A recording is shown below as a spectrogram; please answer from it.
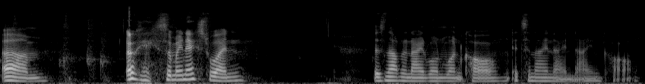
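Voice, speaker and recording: Woman co-host, lowish pitch, fry in a smooth tone, chatty, reads transcripts aloud. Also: fairly even intonation, unhurried. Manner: chatty, self-deprecating, frequent ums. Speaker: podcast co-host. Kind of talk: casual chat, reading call transcripts aloud.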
